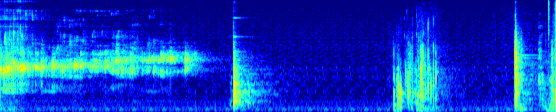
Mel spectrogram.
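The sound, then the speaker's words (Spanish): Water is poured steadily into a glass for about two seconds, its pitch rising as it fills, followed by a few scattered clinks and taps of glassware set down. “Pero bueno, el agua no me vendrá mal. Deje que se la sirva yo.”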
